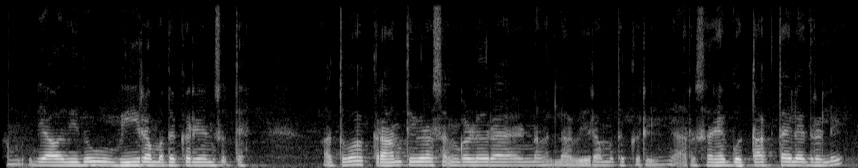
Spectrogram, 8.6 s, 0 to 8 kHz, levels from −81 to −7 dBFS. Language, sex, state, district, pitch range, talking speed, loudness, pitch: Kannada, male, Karnataka, Dharwad, 145-160 Hz, 120 wpm, -25 LUFS, 155 Hz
